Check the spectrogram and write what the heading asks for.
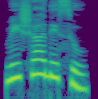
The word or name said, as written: ವಿಷಾದಿಸು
